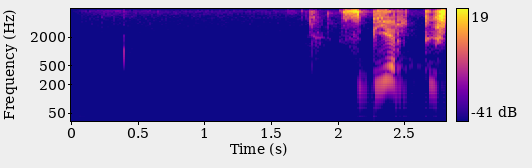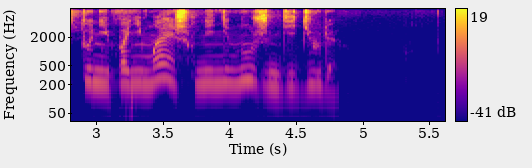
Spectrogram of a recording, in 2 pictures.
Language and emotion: Russian, angry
